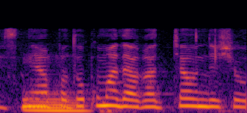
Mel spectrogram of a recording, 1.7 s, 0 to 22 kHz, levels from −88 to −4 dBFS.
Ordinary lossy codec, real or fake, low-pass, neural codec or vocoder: none; real; none; none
